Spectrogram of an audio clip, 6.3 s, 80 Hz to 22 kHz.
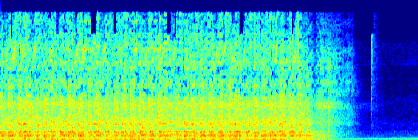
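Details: Chevrolet C6 Corvette project car with junkyard engine and Terminator X ECU, first start attempts: steady fast cranking churn around four beats a second that never catches, then fades; crank no-start, no fuel delivery from dead fuel pump relay circuit.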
